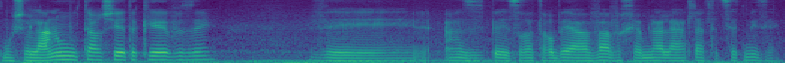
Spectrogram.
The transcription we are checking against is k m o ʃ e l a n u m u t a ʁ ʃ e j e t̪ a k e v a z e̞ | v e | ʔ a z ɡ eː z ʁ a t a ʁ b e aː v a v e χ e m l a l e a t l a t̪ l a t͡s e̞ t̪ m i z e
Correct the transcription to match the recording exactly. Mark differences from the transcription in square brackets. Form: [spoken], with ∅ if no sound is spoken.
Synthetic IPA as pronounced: k m o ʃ e l a n u m u t a ʁ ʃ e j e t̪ a k e v a z e̞ | v e | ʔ a z [b] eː z ʁ a t a ʁ b e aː v a v e χ e m l a l e a t l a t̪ l a t͡s e̞ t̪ m i z e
